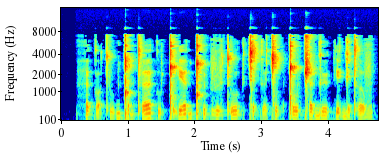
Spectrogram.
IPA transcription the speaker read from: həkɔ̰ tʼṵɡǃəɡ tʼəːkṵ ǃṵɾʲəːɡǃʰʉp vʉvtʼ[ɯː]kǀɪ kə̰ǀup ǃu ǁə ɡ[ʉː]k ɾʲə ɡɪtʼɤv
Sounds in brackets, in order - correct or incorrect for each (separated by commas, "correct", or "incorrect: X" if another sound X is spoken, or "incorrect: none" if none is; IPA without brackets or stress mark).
incorrect: uː, correct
